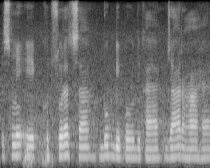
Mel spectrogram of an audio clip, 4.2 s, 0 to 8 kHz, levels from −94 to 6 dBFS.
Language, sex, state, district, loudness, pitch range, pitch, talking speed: Hindi, male, Chhattisgarh, Raipur, -16 LUFS, 125-140 Hz, 135 Hz, 140 wpm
